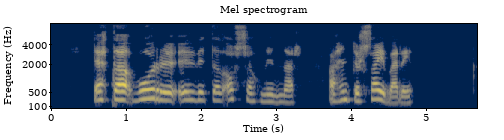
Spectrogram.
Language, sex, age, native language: Icelandic, male, 11, Icelandic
